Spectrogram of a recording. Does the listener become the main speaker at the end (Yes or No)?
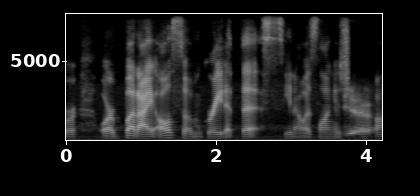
No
